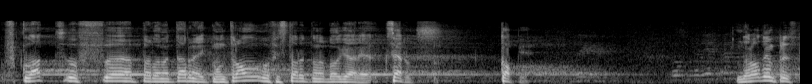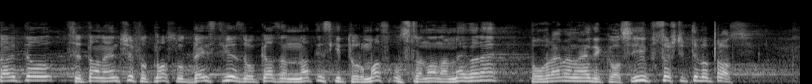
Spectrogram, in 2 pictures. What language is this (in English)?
Bulgarian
